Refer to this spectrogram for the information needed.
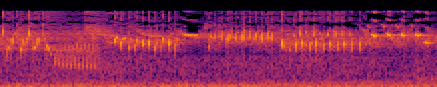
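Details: Tutor recording for training young canaries: a canary sings a fast, varied song of high trills, rolling buzzy phrases and sharp repeated notes, changing pattern every half second or so.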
